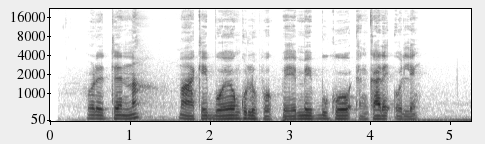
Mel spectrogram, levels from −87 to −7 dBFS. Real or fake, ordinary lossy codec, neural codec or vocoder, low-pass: fake; none; vocoder, 44.1 kHz, 128 mel bands every 256 samples, BigVGAN v2; none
